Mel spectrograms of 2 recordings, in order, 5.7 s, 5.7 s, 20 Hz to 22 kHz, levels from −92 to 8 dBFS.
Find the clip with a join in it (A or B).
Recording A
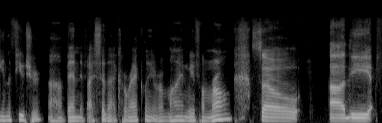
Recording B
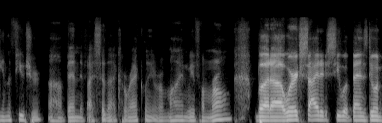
A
